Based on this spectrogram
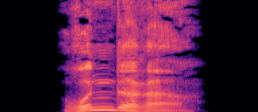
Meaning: inflection of rund: 1. strong/mixed nominative masculine singular comparative degree 2. strong genitive/dative feminine singular comparative degree 3. strong genitive plural comparative degree
- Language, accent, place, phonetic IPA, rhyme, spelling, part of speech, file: German, Germany, Berlin, [ˈʁʊndəʁɐ], -ʊndəʁɐ, runderer, adjective, De-runderer.ogg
